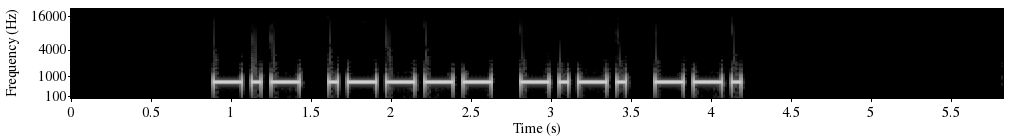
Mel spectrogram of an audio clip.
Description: Morse code, heard as a keyed tone, about 20 wpm, 700 Hz. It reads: K1CG
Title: Speed Racing - USA 1x2 Call Signs 17wpm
